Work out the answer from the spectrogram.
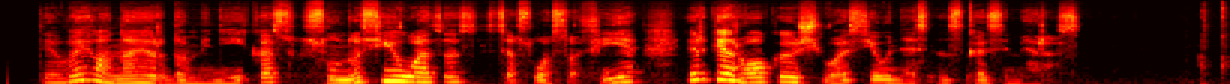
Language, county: Lithuanian, Kaunas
